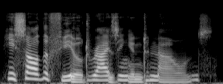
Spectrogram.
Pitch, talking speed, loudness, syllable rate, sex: 215 Hz, 190 wpm, -17 LUFS, 4.4 syllables/s, female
